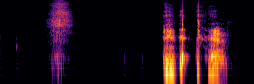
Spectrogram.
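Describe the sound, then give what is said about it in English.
A sharp breathy intake, then a quick cluster of three or four harsh coughs, fairly loud, with no talking around them. “You gotta get the coughs out early.”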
